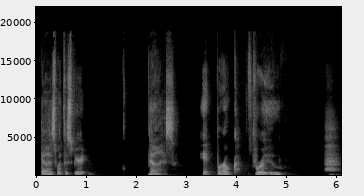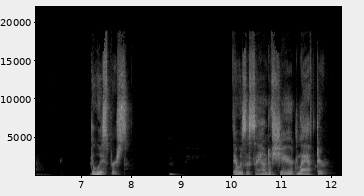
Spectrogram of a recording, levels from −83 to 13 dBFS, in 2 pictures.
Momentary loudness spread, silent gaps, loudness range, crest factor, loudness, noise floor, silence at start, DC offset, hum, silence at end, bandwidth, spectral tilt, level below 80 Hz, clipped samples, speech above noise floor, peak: 13 LU; none; 6 LU; 24 dB; -30 LUFS; under -90 dBFS; 0.1 s; under 0.1%; none; 0.3 s; 19 kHz; -2 dB/octave; -74 dBFS; under 0.1%; over 58 dB; -12 dBFS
